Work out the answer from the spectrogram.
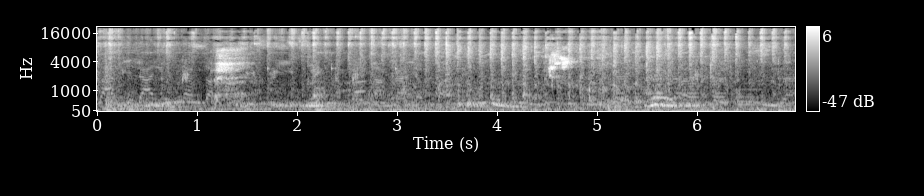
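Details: Racing pigeon cooing: low, soft, rolling coos repeated about every one and a half seconds over steady background hiss, with a few sharp higher clicks and rustles.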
